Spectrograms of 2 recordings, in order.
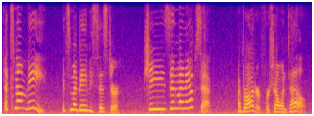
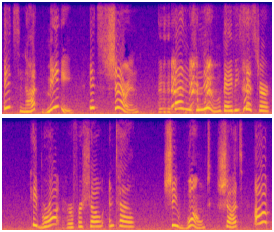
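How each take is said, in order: First: Put-on high-pitched kid defending himself; child's squeaky protest, easing at the end; protesting little boy. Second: High, slow, whiny protest; flustered teacher at wits' end; exasperated teacher. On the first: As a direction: plead innocence in a small boy's high voice. Ben explains himself to teacher. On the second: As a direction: plead innocence, dragging out each word. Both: A narrator's reading.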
